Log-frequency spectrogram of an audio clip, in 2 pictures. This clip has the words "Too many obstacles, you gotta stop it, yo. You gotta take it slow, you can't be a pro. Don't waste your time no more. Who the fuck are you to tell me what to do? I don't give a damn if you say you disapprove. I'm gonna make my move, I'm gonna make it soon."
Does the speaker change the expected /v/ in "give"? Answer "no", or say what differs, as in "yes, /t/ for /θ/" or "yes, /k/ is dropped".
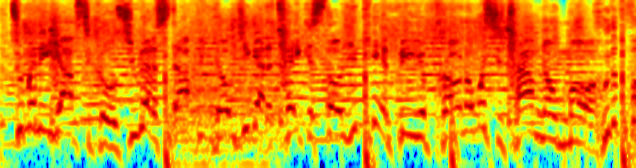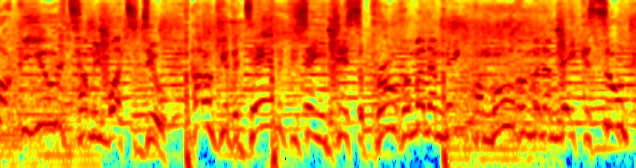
no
